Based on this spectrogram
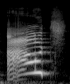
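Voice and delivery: high, loud yelp of pain; sudden acted yelp; pained ouch. Narrator sitting on a scabbard, pained yelp.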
